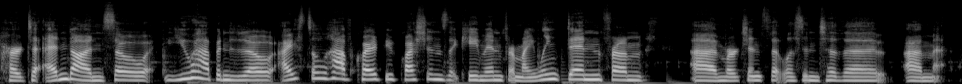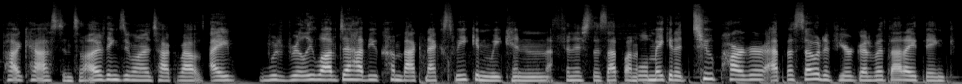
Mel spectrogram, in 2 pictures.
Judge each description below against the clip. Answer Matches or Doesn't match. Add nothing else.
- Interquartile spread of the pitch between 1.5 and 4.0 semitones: Matches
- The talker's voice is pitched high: Matches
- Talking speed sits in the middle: Doesn't match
